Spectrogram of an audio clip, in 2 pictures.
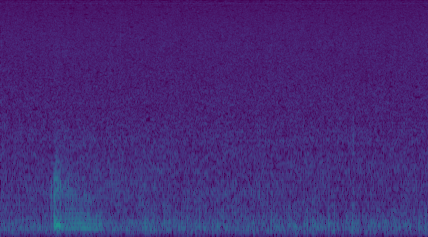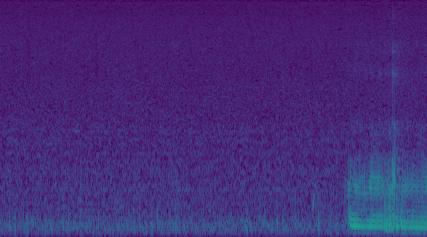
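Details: Shih Tzu snoring: two low rattling snore breaths several seconds apart against steady room noise.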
